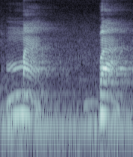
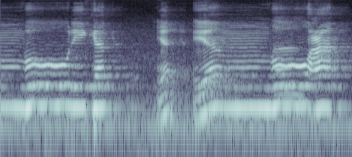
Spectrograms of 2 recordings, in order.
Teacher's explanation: Suara mim terdengar samar karena dua bibir tidak merapat sempurna, sebagaimana dijelaskan Imam Al-Jamzuri dalam syairnya, wassalisul iqlabu 'indal ba' miman bi ghunnatin ma'al ikhfa.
